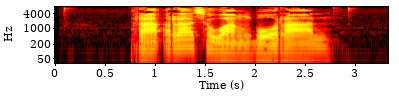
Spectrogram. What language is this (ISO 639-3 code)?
tha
